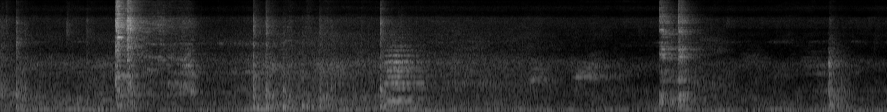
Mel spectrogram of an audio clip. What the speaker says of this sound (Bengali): একটু নেড়ে নিই, নেড়ে দিয়ে ঢাকা দিয়ে দেবো।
